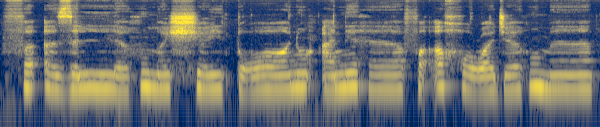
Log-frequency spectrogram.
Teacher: زا کو ہم نے سیٹی سے ادا کرنا ہے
